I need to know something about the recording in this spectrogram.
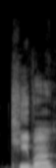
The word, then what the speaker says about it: Kiva: Okay, and so Kiva is how you say it?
